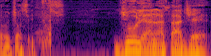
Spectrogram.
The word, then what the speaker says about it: Assange: Julian Assange, I saw him pronounce his name, Assange.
